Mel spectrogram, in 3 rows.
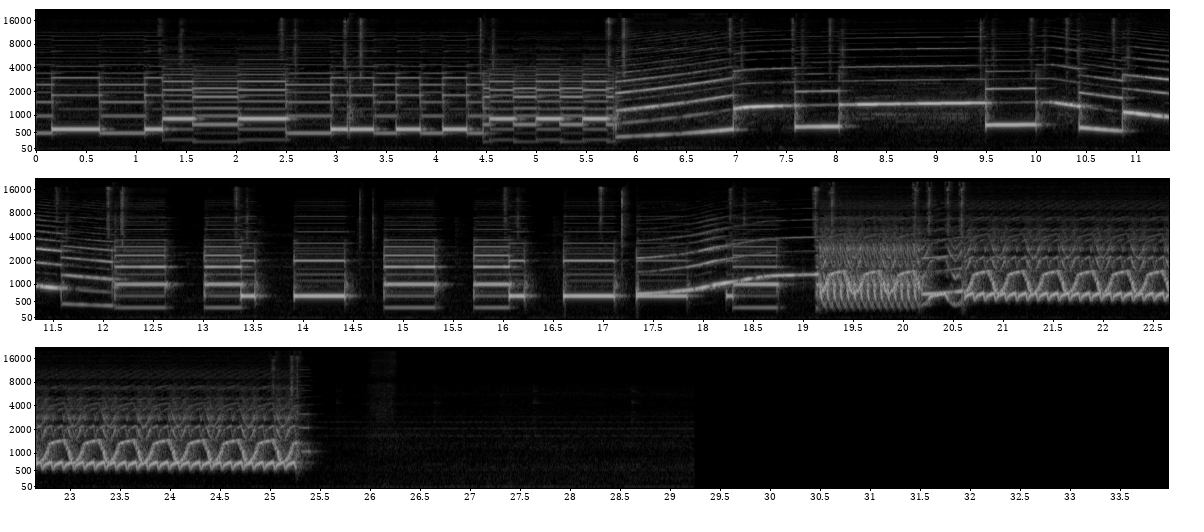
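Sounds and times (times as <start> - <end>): electronic siren wailing and yelping: 0.0 - 25.4.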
